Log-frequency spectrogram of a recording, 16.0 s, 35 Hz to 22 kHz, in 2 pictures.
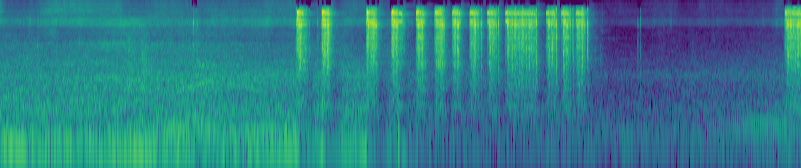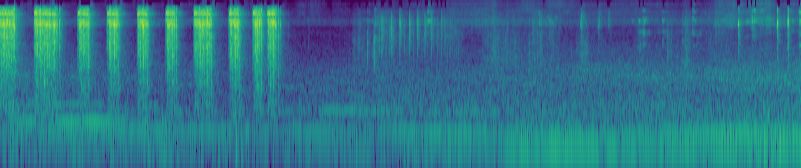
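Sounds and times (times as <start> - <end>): ratchet wrench clicking: 3.0 - 6.0, 7.8 - 10.9.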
